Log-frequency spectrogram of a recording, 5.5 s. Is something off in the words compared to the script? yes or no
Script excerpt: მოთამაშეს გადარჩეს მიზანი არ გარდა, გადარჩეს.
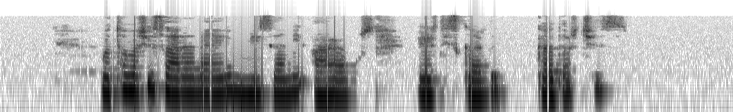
yes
